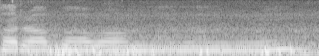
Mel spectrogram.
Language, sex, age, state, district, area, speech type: Marathi, female, 18-30, Maharashtra, Aurangabad, rural, spontaneous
